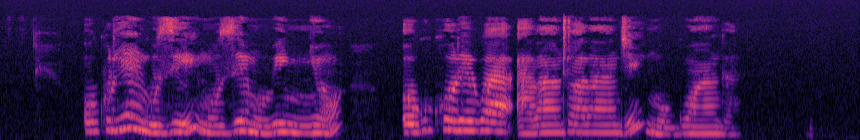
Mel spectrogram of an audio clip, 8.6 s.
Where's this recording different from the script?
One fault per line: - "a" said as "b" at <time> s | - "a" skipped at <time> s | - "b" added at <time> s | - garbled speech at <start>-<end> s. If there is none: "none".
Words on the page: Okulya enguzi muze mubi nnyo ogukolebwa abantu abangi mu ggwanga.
none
